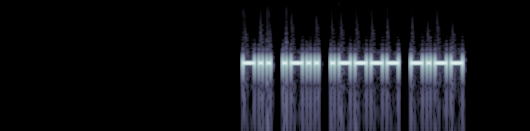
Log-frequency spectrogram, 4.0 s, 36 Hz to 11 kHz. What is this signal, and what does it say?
Morse code, heard as a keyed tone, about 40 wpm, 700 Hz. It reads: DL1Y
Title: DXCC-100 Call Signs - 4 Characters - 40wpm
